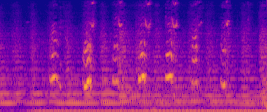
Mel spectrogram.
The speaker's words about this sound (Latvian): Suns droši būrī auto aizmugurē. Šoreiz par braucienu satraucies, varbūt mana klātbūtne traucē.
